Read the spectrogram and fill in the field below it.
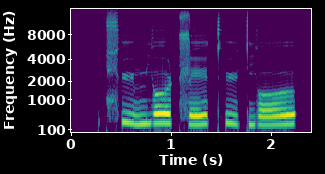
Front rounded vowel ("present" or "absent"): present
